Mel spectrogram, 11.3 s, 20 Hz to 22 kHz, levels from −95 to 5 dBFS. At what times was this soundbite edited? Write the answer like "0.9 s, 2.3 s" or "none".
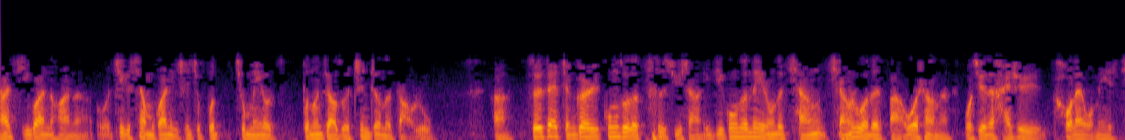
5.2 s, 9.6 s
